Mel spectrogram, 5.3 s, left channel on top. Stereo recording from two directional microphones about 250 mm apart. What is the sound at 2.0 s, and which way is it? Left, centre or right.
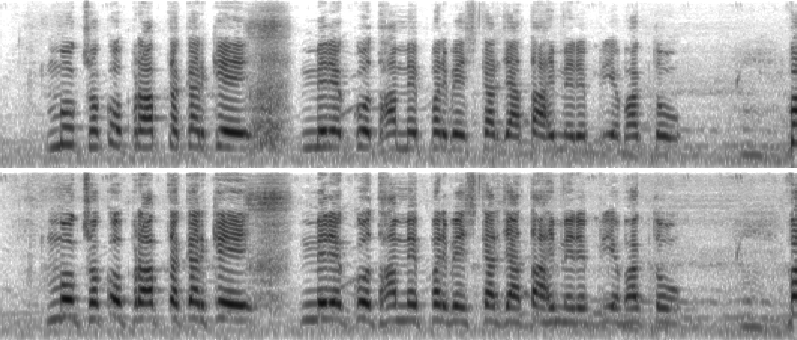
Speech, centre.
